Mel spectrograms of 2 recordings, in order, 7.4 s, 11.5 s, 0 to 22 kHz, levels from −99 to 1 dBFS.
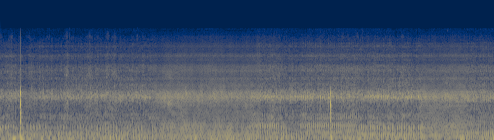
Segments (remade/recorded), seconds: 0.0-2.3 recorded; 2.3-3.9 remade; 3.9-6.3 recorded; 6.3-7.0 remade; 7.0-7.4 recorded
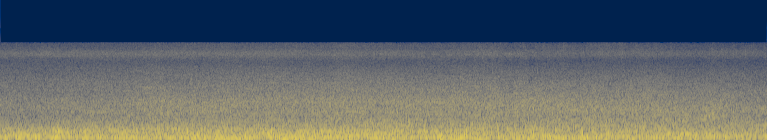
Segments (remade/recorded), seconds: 0.0-6.4 recorded; 6.4-8.1 remade; 8.1-11.5 recorded

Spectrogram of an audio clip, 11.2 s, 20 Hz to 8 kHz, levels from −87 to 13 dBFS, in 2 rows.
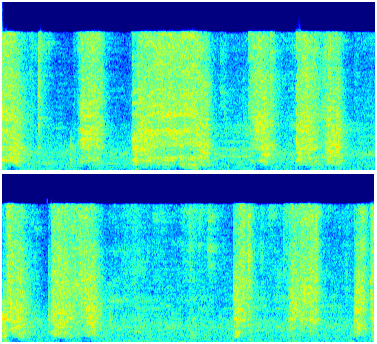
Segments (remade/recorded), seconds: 0.0-1.9 recorded; 1.9-4.3 remade; 4.3-11.2 recorded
